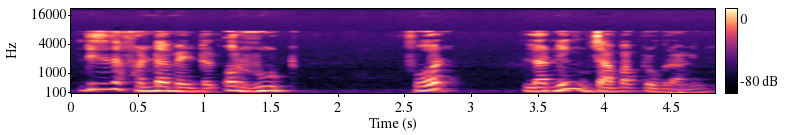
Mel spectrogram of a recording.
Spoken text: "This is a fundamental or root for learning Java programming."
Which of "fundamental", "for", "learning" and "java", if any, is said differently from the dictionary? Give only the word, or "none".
java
